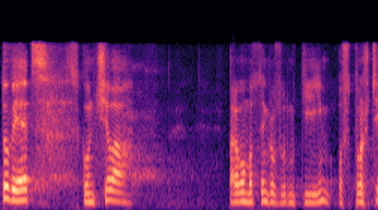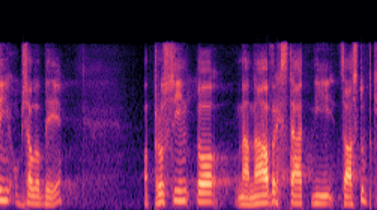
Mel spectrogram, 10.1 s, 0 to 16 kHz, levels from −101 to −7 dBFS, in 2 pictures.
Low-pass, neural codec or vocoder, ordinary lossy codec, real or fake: 7.2 kHz; codec, 16 kHz, 0.8 kbps, ZipCodec; AAC, 64 kbps; fake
